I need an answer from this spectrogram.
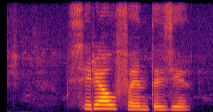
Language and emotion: Russian, neutral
